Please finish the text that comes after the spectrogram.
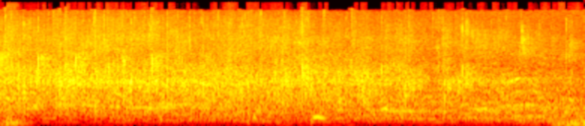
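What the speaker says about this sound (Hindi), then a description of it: "एक बार जोरदार तालियां हमारे चीफ गेस्ट के लिए।" Vigorous audience applause for the chief guest at a school annual function, a thick, unbroken burst of clapping heard at close range with faint talk underneath.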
